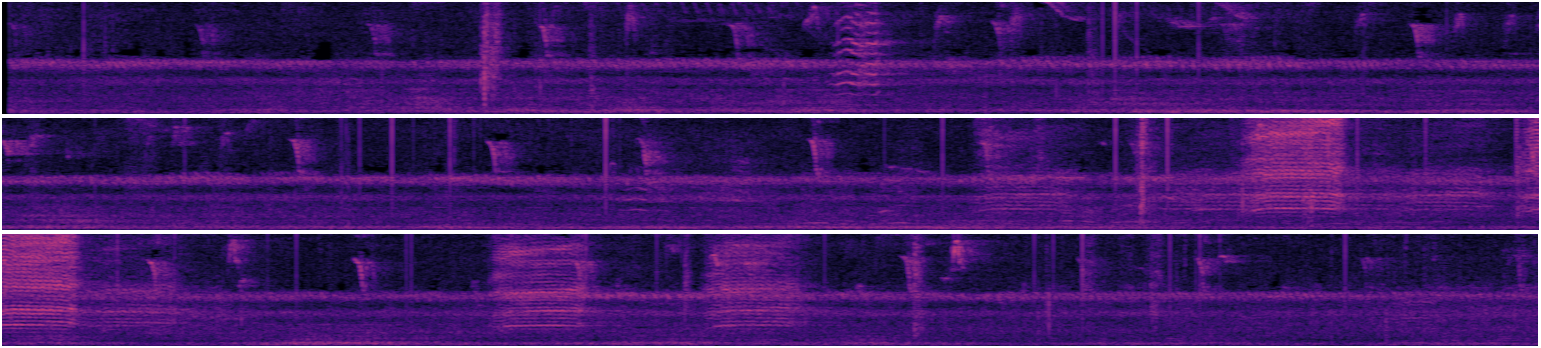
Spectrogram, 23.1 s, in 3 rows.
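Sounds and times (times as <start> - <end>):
low outdoor noise: 0.0 - 23.0
bird calls: 12.5 - 20.3.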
